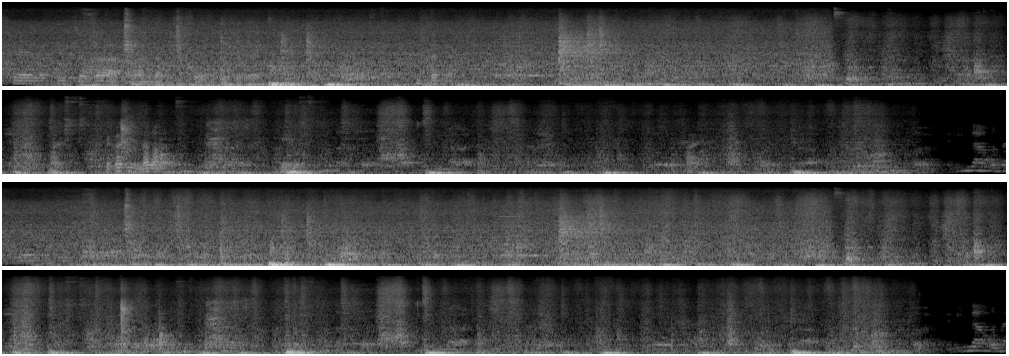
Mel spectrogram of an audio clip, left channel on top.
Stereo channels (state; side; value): normal; both; correlation 0.68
